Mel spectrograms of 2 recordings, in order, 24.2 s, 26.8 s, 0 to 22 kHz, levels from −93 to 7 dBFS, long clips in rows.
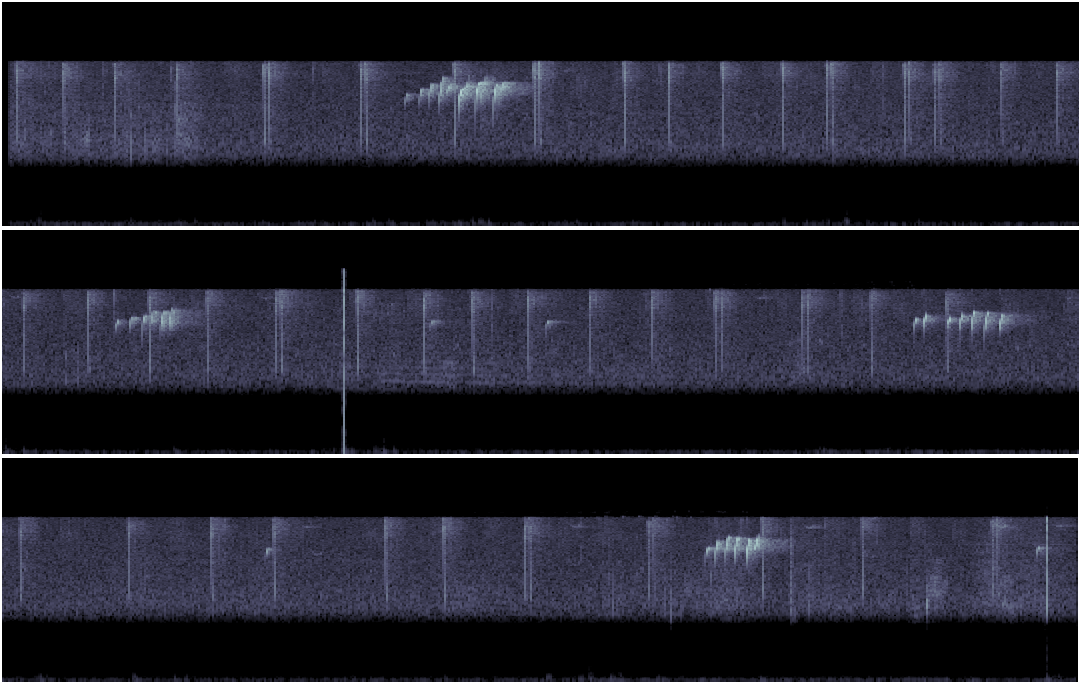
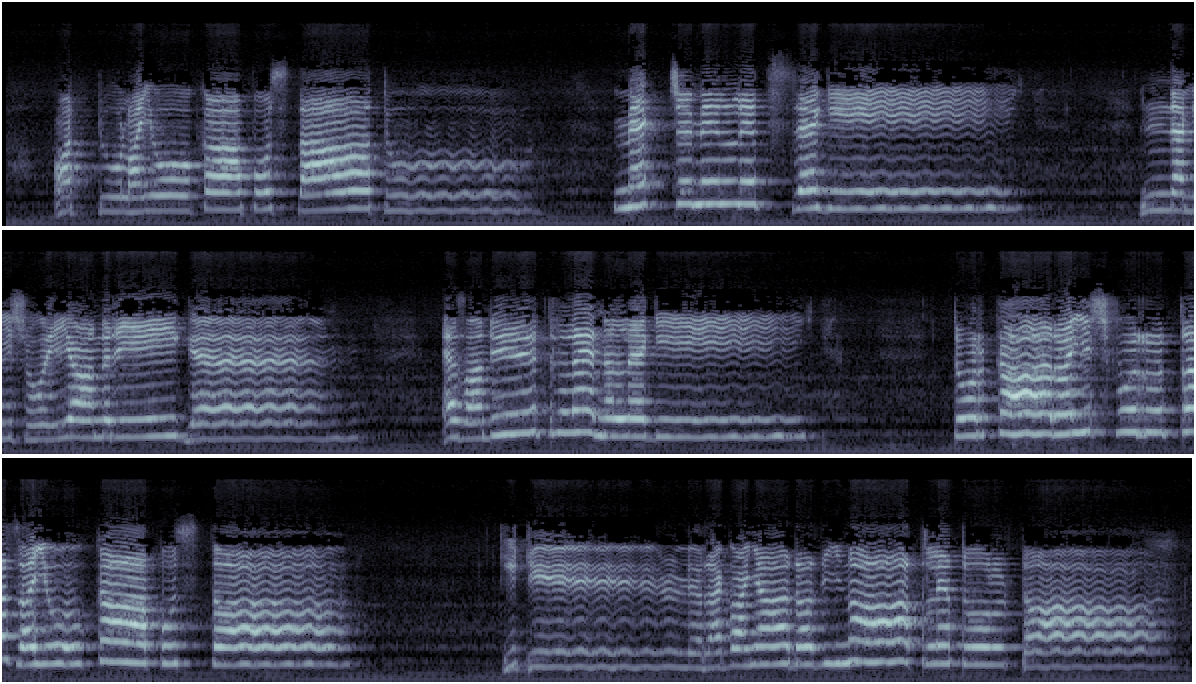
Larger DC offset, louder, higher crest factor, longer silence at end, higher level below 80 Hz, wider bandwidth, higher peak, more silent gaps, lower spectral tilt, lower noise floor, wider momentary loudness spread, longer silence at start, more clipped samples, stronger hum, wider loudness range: neither; second, -25 LUFS vs -21 LUFS; first, 30 dB vs 20 dB; second, 0.05 s vs 0.2 s; second, -72 dBFS vs -66 dBFS; second, 11 kHz vs 15 kHz; about the same, -2 dBFS vs -4 dBFS; neither; second, 3.5 dB/octave vs -1 dB/octave; second, -50 dBFS vs -62 dBFS; first, 24 LU vs 16 LU; second, 0.05 s vs 0.4 s; neither; second, none vs 50 Hz at -65 dBFS; first, 16 LU vs 5 LU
